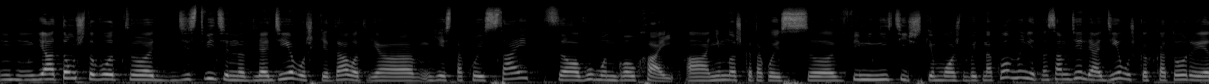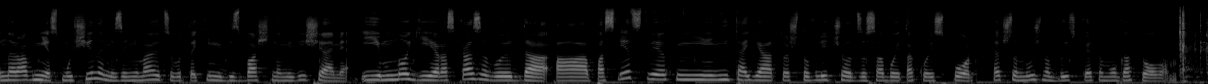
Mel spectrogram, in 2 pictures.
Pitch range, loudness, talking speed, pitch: 180-220 Hz, -39 LUFS, 155 wpm, 195 Hz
